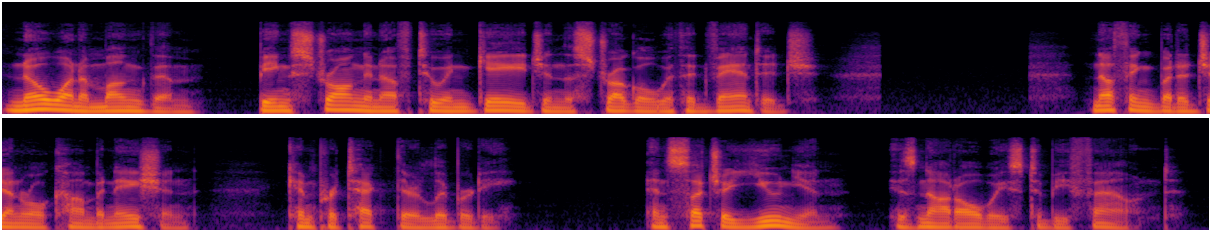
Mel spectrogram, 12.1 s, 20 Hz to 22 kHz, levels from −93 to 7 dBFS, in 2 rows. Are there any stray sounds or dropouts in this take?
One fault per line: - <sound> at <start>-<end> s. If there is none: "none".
none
